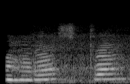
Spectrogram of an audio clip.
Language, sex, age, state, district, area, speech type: Urdu, female, 30-45, Uttar Pradesh, Gautam Buddha Nagar, urban, spontaneous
